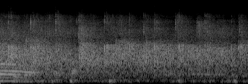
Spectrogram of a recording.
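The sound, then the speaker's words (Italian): Sustained applause from a church audience welcoming a speaker, a dense steady patter of many hands clapping at even loudness, with a brief voice at the very start. “Quindi accogliamolo con un applauso.”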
